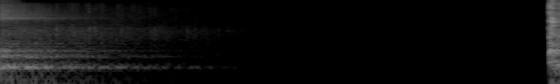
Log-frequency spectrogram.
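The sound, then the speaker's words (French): A rich sustained note, presented as a concerto for a single note, fades away over about two seconds into complete silence, presented as a concerto for a silence, broken near the end by a single loud, abrupt cough. “Qui a toussé? C'est un outrage à cette œuvre.”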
